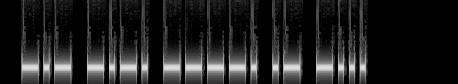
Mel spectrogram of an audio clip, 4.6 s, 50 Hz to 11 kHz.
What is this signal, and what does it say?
Morse code, heard as a keyed tone, about 22 wpm, 700 Hz. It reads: KC9AB
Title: USA Call Signs - 5 Characters - Repeated 3x - 22wpm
